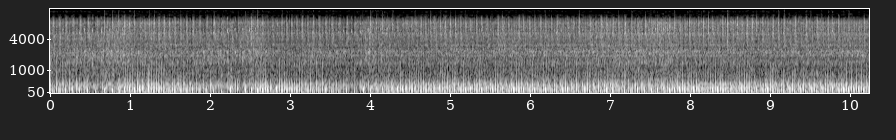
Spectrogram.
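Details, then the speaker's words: Tecumseh Snow King 5.5 hp 195cc engine on a Craftsman 24-inch Trac-Drive snowblower, carb cleaned after a year's storage gummed it; back gasket leaks. Small engine idles low with firing pace drifting up and down, still hunting at low idle before final idle screw adjustment. "so that's pretty good but it's still kind of searching a little at low idle"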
